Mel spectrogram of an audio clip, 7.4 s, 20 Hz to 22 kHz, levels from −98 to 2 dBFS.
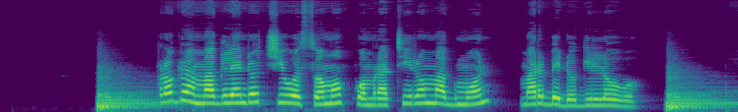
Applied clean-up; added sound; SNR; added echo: classical method log-MMSE.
